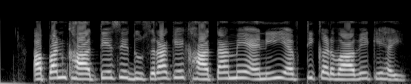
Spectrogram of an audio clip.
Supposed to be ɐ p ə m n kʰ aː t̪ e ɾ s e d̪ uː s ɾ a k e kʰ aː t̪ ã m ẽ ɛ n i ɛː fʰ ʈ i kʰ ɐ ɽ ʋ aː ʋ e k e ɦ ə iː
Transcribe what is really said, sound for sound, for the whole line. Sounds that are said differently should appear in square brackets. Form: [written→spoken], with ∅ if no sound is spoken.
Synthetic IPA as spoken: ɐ p ə [m→∅] n kʰ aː t̪ e [ɾ→∅] s e d̪ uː s ɾ a k e kʰ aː t̪ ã m ẽ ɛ n i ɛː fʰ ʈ i [kʰ→k] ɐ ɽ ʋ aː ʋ e k e ɦ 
